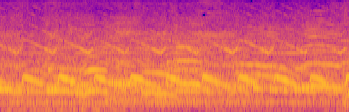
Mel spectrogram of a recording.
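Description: Several electronic sirens sounding at once, each repeating a quick falling sweep about twice a second. Together they overlap into a continuous wail.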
